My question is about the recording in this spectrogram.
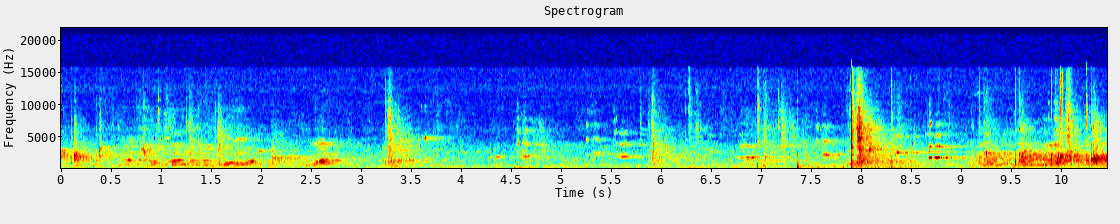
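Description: Badminton rally: a few sharp racket hits on the shuttlecock, the loudest about eight seconds in, with short faint squeaks.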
